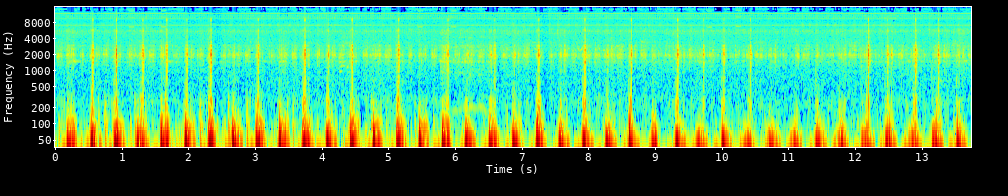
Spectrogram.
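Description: A runner's footfalls on a trail: a steady run of low thuds, about three a second, at a jogging cadence.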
